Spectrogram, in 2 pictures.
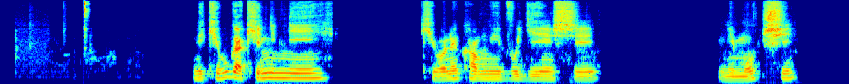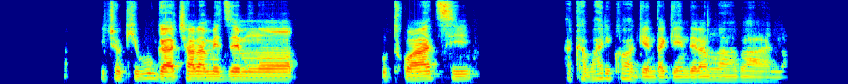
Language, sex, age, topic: Rundi, male, 25-35, education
